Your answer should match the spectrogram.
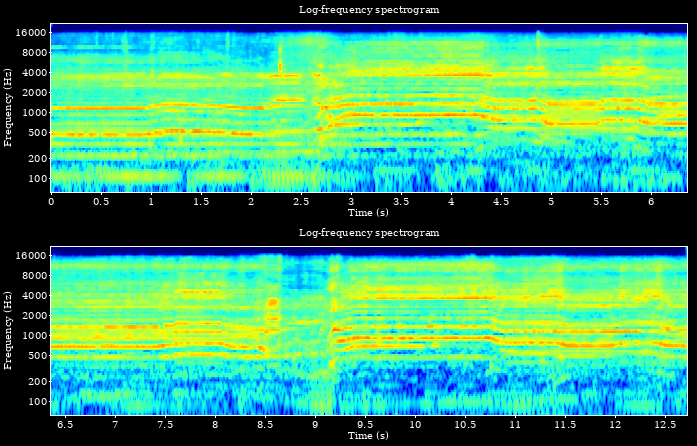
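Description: Live rock band playing, dominated by long sustained tones held for a few seconds each before sliding to new pitches. There is a brief drop in level about three-quarters of the way through.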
